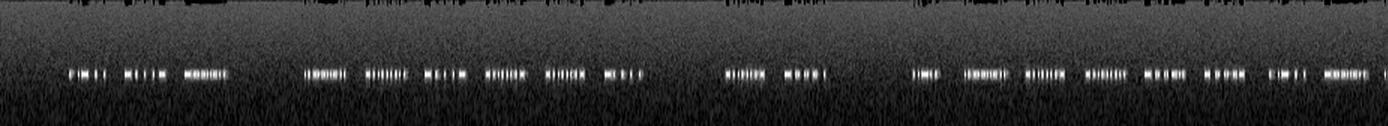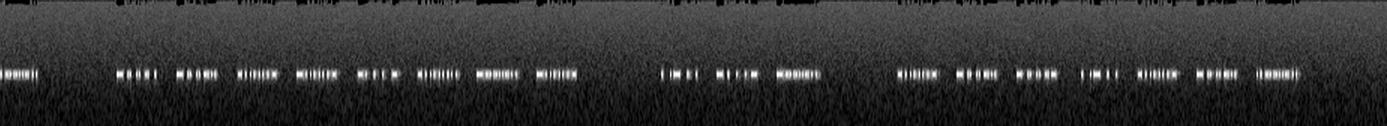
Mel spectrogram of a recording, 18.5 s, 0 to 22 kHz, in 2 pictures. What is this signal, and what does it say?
Hellschreiber (Feld-Hell, 122.5 baud), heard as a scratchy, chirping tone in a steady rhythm, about 1950 Hz. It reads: THE SCHOOL OF ISOCRATES PRODUCED THE ORATORS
